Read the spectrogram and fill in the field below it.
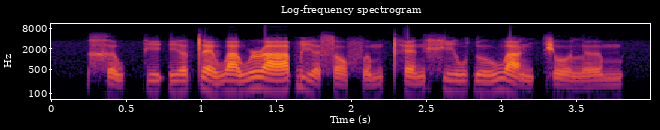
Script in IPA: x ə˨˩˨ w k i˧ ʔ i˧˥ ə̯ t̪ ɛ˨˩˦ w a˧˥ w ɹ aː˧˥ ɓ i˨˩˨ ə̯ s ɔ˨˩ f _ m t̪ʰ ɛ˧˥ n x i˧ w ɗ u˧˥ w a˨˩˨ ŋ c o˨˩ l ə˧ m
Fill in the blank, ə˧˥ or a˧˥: ə˧˥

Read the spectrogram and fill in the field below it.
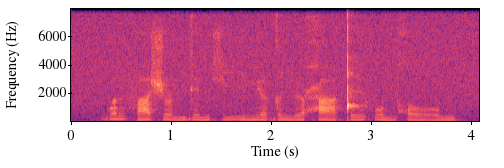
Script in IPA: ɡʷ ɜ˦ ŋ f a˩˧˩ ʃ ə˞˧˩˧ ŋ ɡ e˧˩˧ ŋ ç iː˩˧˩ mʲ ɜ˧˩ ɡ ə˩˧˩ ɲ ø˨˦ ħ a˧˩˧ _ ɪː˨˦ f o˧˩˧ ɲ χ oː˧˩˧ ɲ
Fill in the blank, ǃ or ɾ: ǃ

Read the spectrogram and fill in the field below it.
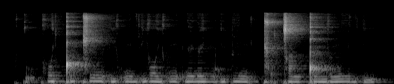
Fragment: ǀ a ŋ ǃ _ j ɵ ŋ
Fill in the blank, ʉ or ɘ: ʉ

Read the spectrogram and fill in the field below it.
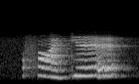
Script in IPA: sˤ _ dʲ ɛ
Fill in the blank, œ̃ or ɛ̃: ɛ̃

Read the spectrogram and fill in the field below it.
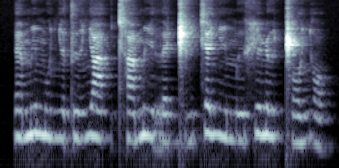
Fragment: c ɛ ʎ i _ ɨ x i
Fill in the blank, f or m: m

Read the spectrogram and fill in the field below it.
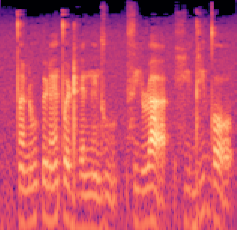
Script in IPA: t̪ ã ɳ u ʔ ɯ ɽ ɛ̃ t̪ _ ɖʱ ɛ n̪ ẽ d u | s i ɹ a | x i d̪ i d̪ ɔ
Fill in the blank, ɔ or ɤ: ɤ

